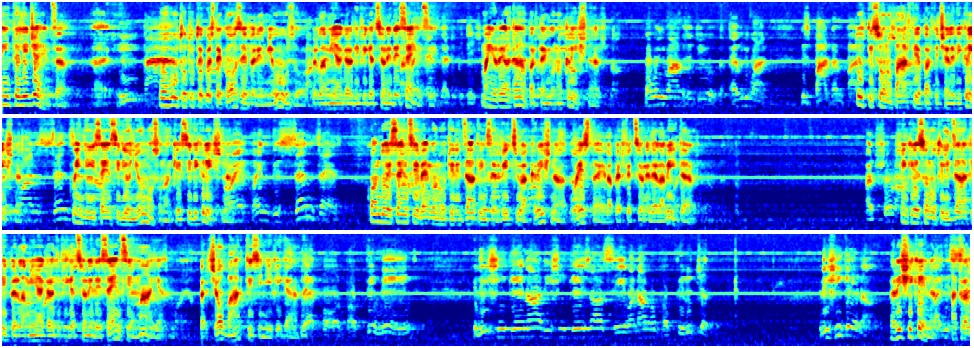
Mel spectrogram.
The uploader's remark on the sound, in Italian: in diretta dal Tempio di Villa Vrindavana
